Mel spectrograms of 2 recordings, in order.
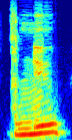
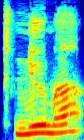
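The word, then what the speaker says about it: πνεῦμα: and here we have a word that a lot of people pronounced differently I keep the peace silent that's just how I've learned it some people will put the P and make pannu this is a diphthong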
